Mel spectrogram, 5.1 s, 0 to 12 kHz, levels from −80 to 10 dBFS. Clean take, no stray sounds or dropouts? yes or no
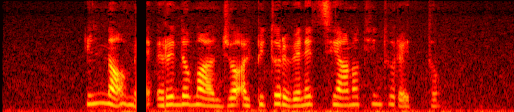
no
